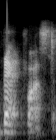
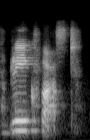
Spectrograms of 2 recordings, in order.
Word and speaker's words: breakfast: also you uh said breakfast I take my breakfast many people I have heard they use break fast they say it break and it is breakfast yeah so used you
